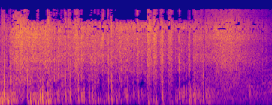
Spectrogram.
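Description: Ground fountain firework spraying sparks, with a loud hiss and dense rapid crackling that thin out and fade near the end.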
